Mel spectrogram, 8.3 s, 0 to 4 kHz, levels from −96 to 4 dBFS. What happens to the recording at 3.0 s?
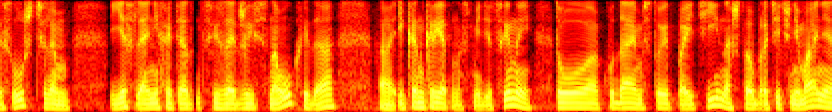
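Nothing goes wrong at 3.0 s: the speech there plays through intact, with no dropout, click, distortion or other audible fault.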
